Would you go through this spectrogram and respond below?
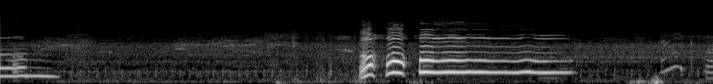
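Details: Dog 'talking': a soft low moan fades out, then a pause, two quick arched yips, and a sustained level howl lasting about a second and a half. Faint music lies underneath.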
